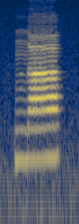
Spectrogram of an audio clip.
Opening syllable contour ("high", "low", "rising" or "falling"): high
